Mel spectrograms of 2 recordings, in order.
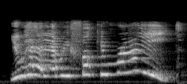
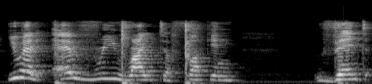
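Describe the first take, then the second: First: High and loud, leaning on right; loud emphatic support. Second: Said in the usual way. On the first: Real, not acted. Telling Jennifer on Basketball Wives she was right, loud. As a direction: defend her at full volume.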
